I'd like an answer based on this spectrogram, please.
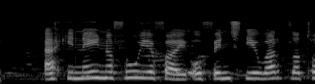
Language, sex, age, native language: Icelandic, male, 11, Icelandic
